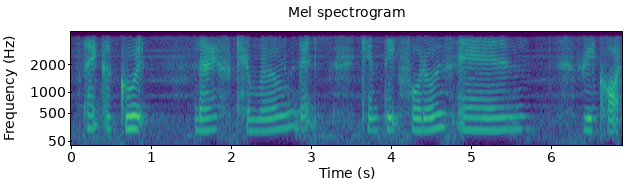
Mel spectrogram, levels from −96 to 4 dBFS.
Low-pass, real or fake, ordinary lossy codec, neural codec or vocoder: 3.6 kHz; fake; none; autoencoder, 48 kHz, 32 numbers a frame, DAC-VAE, trained on Japanese speech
